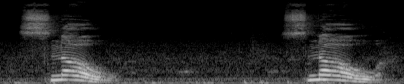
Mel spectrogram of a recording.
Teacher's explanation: C'est O. Ça encore c'est un diphthong. C'est O et puis OU. OK? Leur combiner ensemble, ils viennent faire O.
